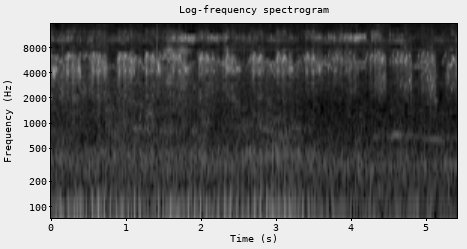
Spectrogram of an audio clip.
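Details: As a common myna brings a lizard to its chicks, rapid high-pitched squeaky chitters pour out almost continuously, pulsing roughly three times a second.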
